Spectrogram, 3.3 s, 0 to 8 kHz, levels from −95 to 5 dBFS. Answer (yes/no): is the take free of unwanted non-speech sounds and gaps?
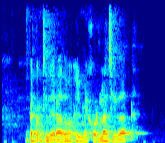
yes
